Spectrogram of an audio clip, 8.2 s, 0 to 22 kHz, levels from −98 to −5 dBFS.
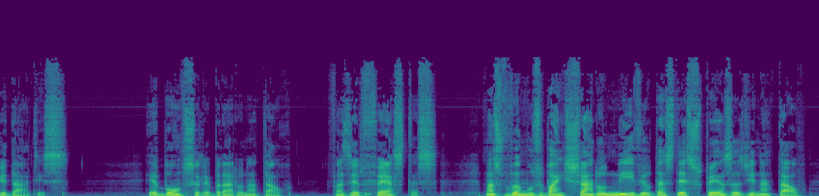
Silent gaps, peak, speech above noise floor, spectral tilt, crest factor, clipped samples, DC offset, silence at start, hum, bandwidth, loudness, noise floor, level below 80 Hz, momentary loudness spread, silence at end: none; -8 dBFS; 40 dB; -6 dB/octave; 20 dB; under 0.1%; under 0.1%; 0 s; none; 16 kHz; -27 LUFS; -66 dBFS; -46 dBFS; 14 LU; 0.2 s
